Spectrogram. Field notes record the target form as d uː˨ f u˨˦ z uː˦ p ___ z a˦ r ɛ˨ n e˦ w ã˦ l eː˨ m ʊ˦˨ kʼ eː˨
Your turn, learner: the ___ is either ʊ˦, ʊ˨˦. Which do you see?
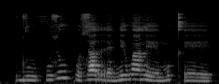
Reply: ʊ˨˦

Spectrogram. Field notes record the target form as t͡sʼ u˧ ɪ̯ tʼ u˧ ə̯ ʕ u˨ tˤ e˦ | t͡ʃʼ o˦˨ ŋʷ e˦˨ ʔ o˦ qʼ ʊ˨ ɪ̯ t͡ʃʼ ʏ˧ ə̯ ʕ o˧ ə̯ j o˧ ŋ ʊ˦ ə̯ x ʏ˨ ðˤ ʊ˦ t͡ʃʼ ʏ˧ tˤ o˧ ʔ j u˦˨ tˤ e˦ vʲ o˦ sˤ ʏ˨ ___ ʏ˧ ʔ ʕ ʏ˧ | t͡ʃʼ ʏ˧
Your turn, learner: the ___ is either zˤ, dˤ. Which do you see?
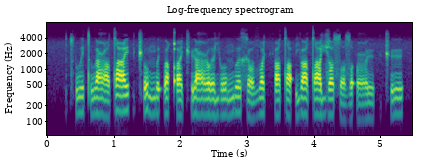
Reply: zˤ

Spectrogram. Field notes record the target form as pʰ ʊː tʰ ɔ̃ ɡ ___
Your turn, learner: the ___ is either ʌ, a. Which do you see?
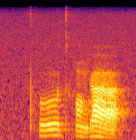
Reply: a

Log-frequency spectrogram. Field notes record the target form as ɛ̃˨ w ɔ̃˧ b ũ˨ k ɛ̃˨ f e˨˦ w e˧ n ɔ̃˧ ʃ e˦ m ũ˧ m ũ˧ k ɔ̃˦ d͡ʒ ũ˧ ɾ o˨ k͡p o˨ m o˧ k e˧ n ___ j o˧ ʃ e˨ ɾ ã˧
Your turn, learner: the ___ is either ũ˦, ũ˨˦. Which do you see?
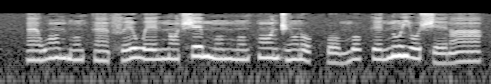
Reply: ũ˦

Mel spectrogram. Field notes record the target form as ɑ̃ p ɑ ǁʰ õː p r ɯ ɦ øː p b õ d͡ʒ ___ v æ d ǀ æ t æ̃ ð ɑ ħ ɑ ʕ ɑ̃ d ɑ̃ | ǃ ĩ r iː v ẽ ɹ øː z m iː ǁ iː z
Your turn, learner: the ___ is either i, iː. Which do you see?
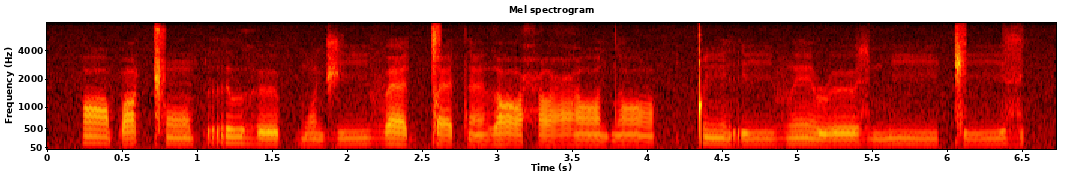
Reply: iː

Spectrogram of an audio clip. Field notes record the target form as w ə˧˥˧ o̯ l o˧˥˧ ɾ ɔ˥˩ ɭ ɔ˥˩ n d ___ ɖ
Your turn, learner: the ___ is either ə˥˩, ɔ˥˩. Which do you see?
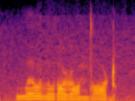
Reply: ɔ˥˩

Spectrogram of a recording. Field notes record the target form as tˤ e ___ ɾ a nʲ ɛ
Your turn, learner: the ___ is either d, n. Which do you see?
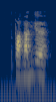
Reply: d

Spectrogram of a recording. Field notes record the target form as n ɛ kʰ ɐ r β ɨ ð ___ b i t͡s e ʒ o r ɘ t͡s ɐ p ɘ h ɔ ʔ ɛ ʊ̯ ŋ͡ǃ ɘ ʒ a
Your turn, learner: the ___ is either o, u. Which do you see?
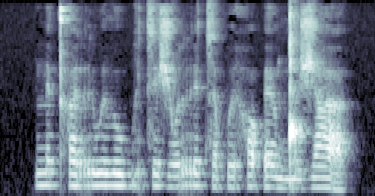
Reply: u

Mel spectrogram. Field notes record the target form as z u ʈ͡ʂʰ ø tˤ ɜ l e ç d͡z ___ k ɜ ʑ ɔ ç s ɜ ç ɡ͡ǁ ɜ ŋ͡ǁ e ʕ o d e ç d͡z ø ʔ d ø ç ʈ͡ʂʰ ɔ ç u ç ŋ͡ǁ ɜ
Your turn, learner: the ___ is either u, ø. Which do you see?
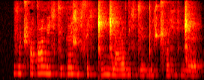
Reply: ø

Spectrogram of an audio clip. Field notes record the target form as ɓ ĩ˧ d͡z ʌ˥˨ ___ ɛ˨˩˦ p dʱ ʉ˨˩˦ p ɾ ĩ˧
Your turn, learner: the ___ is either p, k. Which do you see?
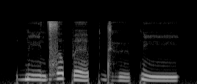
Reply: p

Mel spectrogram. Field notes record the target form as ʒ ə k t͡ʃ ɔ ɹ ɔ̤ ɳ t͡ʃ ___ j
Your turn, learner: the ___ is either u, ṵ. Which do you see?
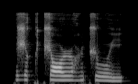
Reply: u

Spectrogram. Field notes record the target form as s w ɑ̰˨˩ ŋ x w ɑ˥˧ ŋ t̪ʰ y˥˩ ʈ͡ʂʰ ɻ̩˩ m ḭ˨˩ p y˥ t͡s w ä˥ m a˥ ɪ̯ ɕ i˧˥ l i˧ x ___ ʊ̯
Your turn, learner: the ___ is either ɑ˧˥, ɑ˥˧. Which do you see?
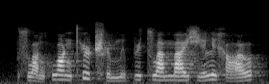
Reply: ɑ˧˥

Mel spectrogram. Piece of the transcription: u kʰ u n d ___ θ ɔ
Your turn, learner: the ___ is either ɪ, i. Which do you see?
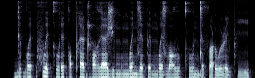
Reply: ɪ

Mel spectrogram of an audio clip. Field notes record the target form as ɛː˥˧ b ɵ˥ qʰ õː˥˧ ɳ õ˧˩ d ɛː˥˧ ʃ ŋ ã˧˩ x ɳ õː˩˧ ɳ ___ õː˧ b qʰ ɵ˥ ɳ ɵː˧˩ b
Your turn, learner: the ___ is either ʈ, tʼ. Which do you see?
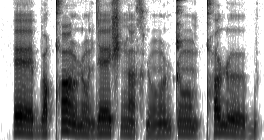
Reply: ʈ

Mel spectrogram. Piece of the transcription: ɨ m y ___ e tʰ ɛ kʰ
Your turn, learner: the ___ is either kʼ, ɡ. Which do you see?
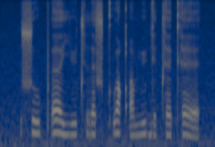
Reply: ɡ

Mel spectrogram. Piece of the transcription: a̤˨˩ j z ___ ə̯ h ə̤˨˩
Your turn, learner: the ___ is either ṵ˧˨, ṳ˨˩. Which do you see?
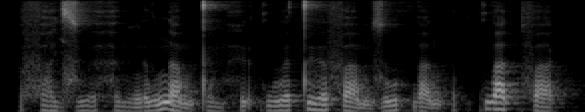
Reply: ṳ˨˩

